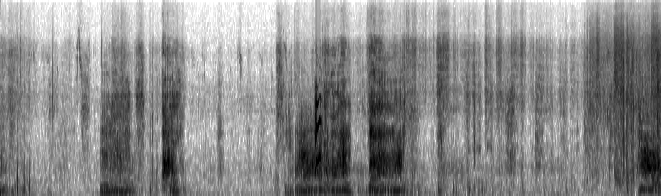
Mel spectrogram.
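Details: Akita dogs playing together in the snow give rough, broken growls and grumbling barks in short bursts.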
